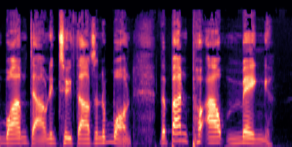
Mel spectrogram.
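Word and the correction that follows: Mwng: Did I say that right, Simon? – Mung, I thought it was, yeah. I thought it was, but I didn't say it. – It means mane, like a lion's mane.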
